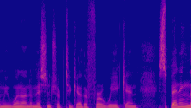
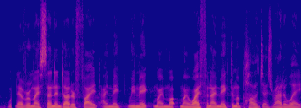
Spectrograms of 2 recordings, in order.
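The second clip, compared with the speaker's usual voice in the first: normal talking voice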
